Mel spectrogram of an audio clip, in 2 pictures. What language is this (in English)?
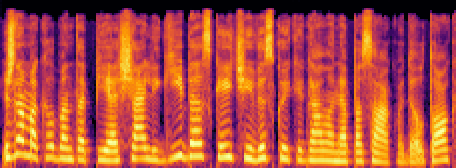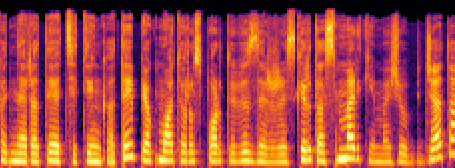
Lithuanian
